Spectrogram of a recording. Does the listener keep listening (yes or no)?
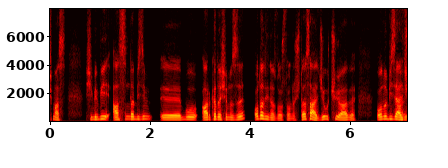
yes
